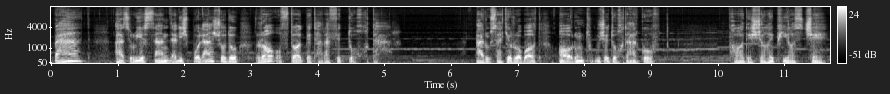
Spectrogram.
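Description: A man narrating a bedtime story in a gentle, expressive way. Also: low voice, creaky. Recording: soft music under narration.

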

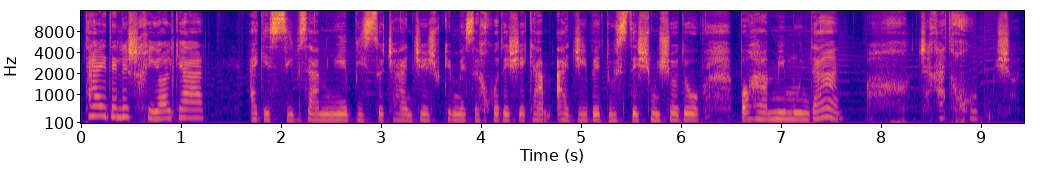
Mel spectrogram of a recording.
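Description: A woman narrating a children's story, speaking directly to the kids in an animated way. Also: medium pitch, faint music behind.

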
